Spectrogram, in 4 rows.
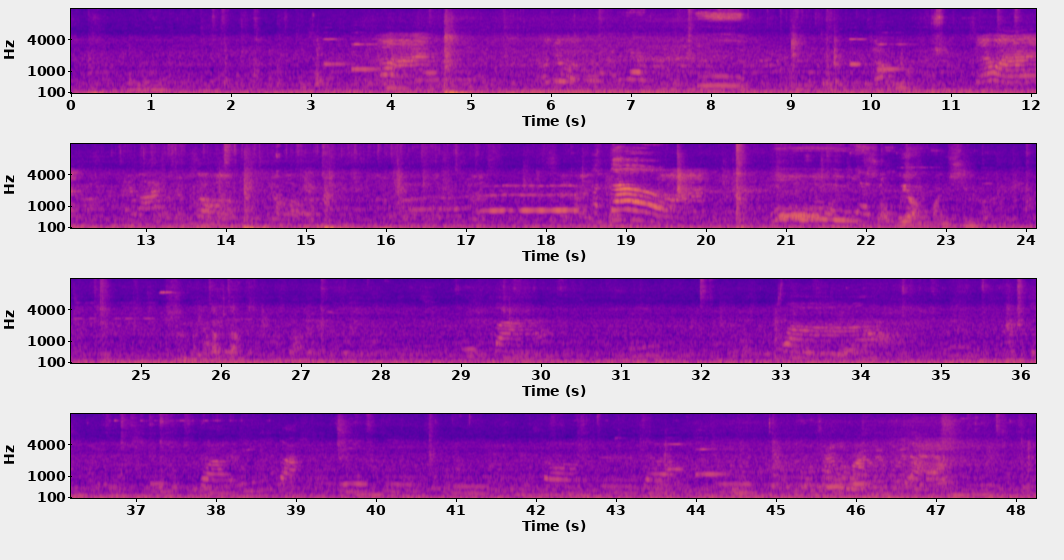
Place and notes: Fuzhong Rd., Banqiao Dist. - In convenience stores
Sitting inside a convenience store, Binaural recordings, Zoom H6+ Soundman OKM II
New Taipei City, Taiwan, November 2013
